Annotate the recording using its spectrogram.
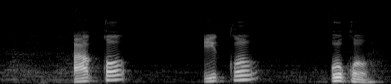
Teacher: آواز مخرج میں ہل جائے کیونکہ اس میں قلقلہ ہے۔ اق اق اق۔ قاف جب ساکن ہو اس میں قلقلہ ہوتا ہے، جنبش حرکت جیسا۔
